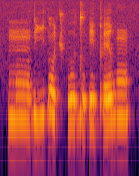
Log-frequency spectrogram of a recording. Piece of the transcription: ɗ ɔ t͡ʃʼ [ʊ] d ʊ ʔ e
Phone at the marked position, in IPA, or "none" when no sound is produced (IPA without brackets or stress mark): ʊ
